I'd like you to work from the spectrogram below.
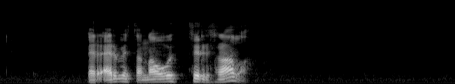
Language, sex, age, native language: Icelandic, male, 30-39, Icelandic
